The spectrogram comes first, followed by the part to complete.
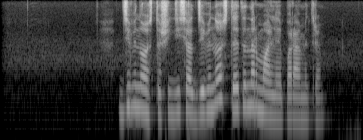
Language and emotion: Russian, neutral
